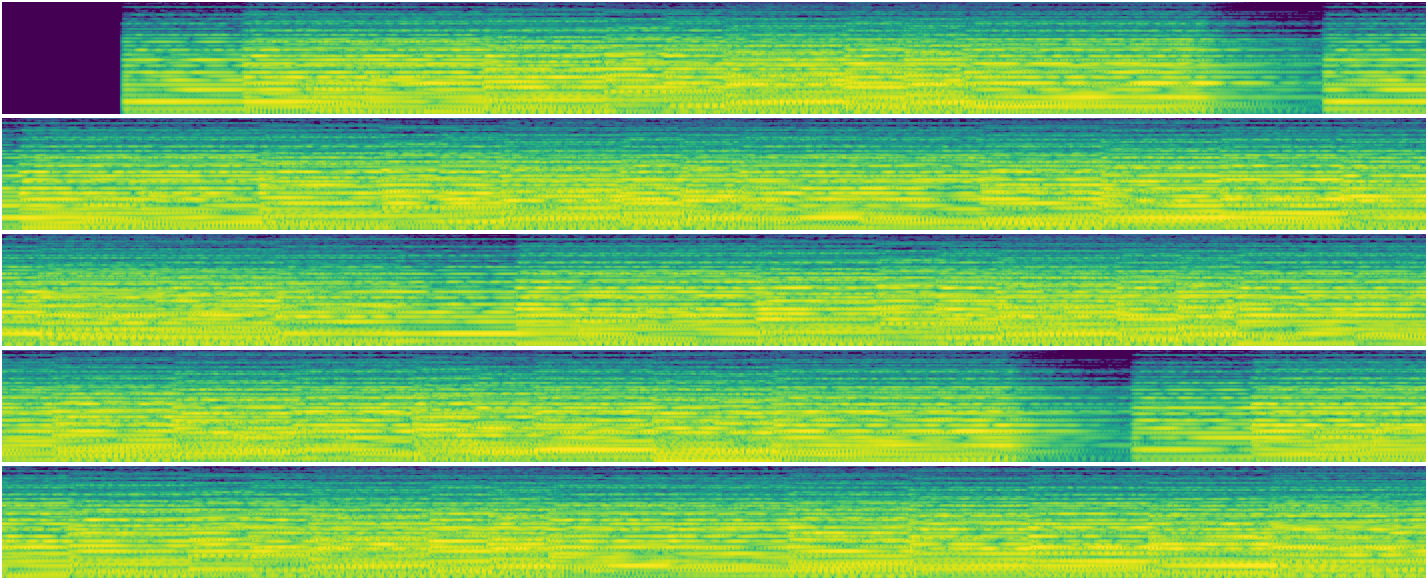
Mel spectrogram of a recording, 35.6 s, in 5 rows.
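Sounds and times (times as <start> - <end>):
organ: 0.6 - 35.5.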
